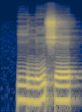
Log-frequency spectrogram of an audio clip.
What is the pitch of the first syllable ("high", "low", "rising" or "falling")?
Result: low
